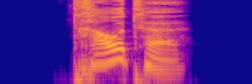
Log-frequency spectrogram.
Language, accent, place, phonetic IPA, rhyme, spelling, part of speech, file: German, Germany, Berlin, [ˈtʁaʊ̯tə], -aʊ̯tə, traute, adjective / verb, De-traute.ogg
- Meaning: inflection of trauen: 1. first/third-person singular preterite 2. first/third-person singular subjunctive II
